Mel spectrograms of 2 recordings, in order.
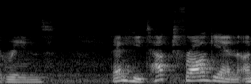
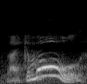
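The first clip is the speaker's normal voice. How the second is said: eager; 8 semitones higher, 10 dB louder than usual. Acted. Mole's eager suggestion.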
